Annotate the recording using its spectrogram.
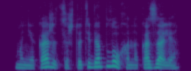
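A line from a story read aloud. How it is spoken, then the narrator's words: Stern voice. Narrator (Russian): строгим голосом говорит мне бывший босс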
